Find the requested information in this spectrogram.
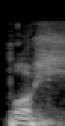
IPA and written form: pɔɬ (Paul)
